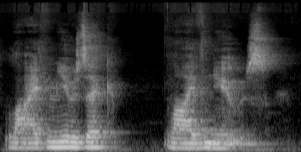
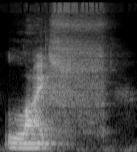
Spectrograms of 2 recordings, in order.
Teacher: Life is a noun, and it also has an F sound. The other three words in this video have a V sound, but life has an F sound.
